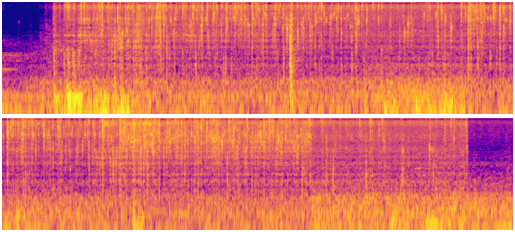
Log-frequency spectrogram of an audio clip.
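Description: Battered pieces of meat shallow-frying in hot oil in a frying pan: a dense, crackling sizzle with oil spattering. It starts about a second in and stops abruptly near the end.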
